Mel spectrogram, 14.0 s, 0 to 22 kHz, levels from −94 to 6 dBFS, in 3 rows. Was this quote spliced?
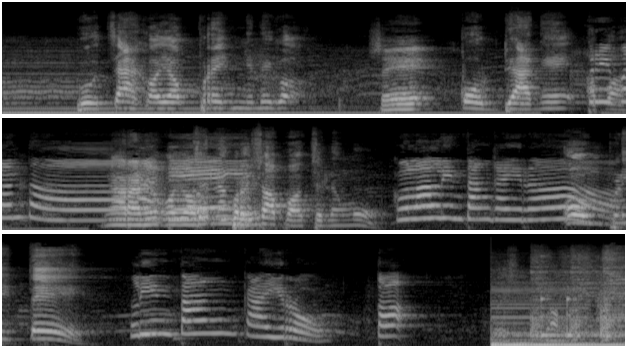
yes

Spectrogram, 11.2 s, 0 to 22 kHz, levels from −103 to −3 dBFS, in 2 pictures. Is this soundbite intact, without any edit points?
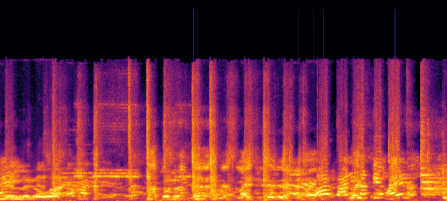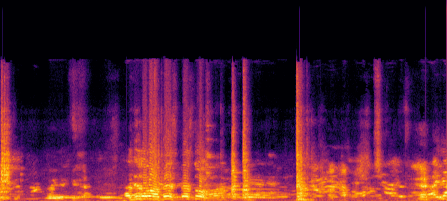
yes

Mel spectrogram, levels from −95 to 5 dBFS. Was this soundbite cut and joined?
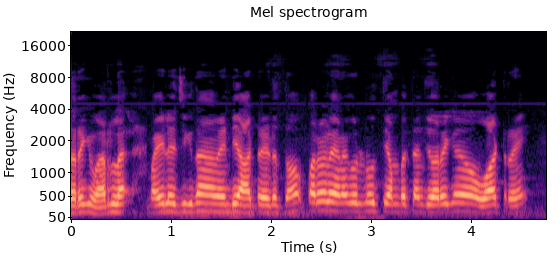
no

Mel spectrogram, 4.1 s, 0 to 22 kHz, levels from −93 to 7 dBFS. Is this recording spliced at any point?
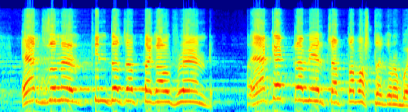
yes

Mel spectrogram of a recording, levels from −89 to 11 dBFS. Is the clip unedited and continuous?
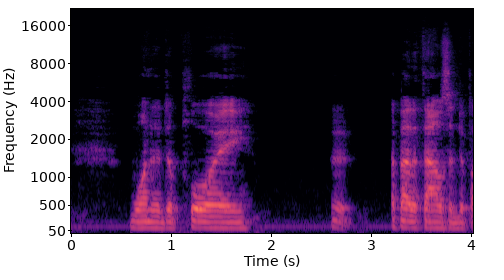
yes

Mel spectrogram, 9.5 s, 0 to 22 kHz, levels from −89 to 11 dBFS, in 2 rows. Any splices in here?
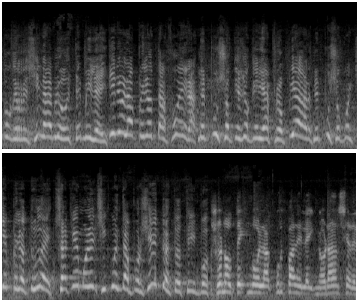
yes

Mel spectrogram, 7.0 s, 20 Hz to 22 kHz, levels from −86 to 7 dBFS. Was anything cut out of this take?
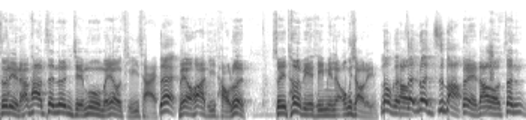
no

